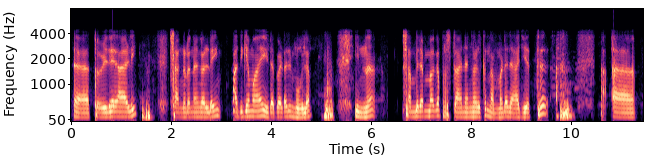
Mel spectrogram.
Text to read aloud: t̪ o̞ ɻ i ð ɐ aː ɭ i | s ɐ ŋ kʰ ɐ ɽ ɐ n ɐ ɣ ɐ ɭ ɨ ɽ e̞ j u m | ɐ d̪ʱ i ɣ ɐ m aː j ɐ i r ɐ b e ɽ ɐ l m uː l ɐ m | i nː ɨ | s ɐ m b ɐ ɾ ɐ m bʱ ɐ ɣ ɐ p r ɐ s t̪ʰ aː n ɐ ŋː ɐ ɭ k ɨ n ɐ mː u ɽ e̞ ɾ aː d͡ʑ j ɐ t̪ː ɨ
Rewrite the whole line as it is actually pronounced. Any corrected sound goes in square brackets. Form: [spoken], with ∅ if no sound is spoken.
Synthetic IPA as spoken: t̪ o̞ ɻ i ð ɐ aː ɭ i | s ɐ ŋ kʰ ɐ ɽ ɐ n ɐ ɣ ɐ ɭ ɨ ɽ e̞ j u m | ɐ d̪ʱ i ɣ ɐ m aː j ɐ i [ɽ] ɐ b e ɽ ɐ l m uː l ɐ m | i nː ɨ | s ɐ m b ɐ ɾ ɐ m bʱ ɐ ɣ ɐ p r ɐ s t̪ʰ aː n ɐ ŋː ɐ ɭ k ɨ n ɐ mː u ɽ e̞ ɾ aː d͡ʑ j ɐ t̪ː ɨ

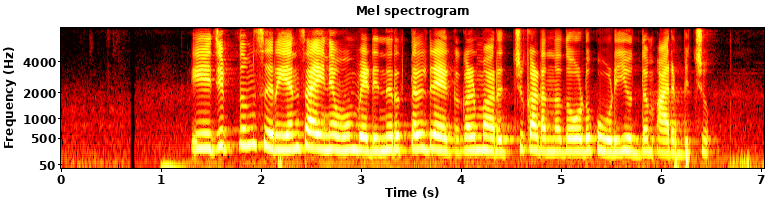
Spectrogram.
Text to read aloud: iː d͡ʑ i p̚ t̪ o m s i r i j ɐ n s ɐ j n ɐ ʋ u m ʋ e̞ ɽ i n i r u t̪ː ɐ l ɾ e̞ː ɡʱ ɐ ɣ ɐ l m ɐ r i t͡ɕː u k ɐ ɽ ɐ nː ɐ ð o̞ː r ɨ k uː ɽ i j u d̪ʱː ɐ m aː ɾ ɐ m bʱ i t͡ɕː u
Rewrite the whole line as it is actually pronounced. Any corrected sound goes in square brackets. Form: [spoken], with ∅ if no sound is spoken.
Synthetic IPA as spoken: iː d͡ʑ i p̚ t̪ [u] m s i r i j ɐ n s ɐ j n ɐ ʋ u m ʋ e̞ ɽ i n i r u t̪ː ɐ l ɾ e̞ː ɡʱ ɐ ɣ ɐ [ɭ] m ɐ r i t͡ɕː u k ɐ ɽ ɐ nː ɐ ð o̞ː [ɽ] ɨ k uː ɽ i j u d̪ʱː ɐ m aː ɾ ɐ m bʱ i t͡ɕː u

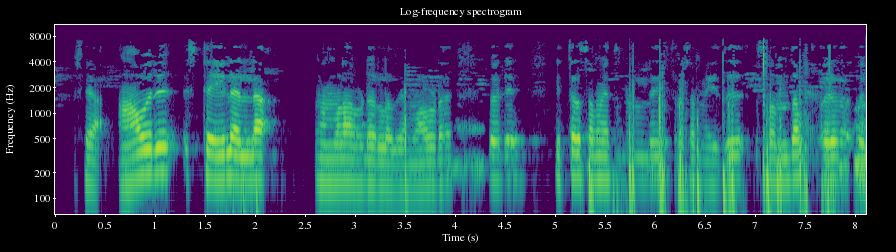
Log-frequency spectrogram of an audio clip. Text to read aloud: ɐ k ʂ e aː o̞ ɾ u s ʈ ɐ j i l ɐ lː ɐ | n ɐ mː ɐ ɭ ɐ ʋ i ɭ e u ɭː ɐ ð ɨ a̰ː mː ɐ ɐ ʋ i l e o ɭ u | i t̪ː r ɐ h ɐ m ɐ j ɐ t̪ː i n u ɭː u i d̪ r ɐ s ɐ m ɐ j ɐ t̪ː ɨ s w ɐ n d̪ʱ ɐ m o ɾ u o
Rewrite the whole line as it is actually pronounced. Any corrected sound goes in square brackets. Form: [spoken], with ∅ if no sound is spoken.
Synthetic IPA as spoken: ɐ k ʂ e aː o̞ ɾ u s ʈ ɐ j i l ɐ lː ɐ | n ɐ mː ɐ ɭ ɐ ʋ i [ɽ] e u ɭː ɐ ð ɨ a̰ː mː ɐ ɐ ʋ i [ɽ] e o [ɾ] u | i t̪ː r ɐ [s] ɐ m ɐ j ɐ t̪ː i n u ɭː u i [t̪] r ɐ s ɐ m ɐ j ɐ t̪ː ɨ s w ɐ n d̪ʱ ɐ m o ɾ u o

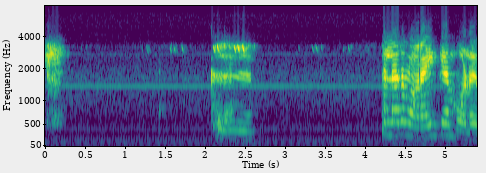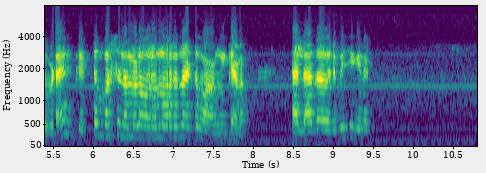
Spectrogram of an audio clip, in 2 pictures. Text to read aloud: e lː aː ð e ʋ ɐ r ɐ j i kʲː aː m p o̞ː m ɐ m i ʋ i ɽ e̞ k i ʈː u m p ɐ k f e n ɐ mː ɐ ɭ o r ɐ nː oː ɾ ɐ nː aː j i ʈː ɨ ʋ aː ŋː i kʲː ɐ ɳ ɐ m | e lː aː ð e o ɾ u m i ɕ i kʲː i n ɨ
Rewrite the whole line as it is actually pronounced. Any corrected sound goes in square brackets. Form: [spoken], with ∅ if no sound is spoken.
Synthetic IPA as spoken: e lː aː ð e ʋ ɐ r ɐ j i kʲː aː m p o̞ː [ɳ] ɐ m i ʋ i ɽ e̞ k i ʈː u m p ɐ k [ʂ] e n ɐ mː ɐ ɭ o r ɐ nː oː ɾ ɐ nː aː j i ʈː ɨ ʋ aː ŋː i kʲː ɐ ɳ ɐ m | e lː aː ð e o ɾ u m i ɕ i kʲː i n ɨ

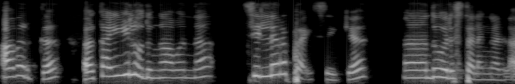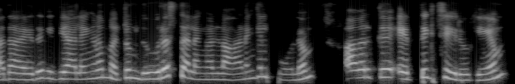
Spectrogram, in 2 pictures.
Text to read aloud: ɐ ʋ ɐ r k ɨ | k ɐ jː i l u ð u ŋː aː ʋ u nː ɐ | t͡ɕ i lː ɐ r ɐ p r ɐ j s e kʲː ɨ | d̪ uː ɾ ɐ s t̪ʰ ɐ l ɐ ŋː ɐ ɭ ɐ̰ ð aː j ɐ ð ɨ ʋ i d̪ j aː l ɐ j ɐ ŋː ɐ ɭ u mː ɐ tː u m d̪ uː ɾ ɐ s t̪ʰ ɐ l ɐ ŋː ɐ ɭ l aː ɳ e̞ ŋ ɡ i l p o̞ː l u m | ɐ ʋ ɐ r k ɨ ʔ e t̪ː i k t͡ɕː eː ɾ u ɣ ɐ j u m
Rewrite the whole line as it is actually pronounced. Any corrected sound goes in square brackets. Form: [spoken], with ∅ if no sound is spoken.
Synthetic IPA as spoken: ɐ ʋ ɐ r k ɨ | k ɐ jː i l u ð u ŋː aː ʋ u nː ɐ | t͡ɕ i lː ɐ r ɐ p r ɐ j s e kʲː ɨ | d̪ uː ɾ ɐ s t̪ʰ ɐ l ɐ ŋː ɐ ɭ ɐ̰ ð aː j ɐ ð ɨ ʋ i d̪ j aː l ɐ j ɐ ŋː ɐ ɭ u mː ɐ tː u m d̪ uː ɾ ɐ s t̪ʰ ɐ l ɐ ŋː ɐ ɭ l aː ɳ e̞ ŋ ɡ i l p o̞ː l u m | ɐ ʋ ɐ r k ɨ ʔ e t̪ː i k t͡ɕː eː ɾ u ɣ ɐ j u m

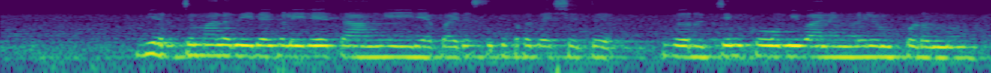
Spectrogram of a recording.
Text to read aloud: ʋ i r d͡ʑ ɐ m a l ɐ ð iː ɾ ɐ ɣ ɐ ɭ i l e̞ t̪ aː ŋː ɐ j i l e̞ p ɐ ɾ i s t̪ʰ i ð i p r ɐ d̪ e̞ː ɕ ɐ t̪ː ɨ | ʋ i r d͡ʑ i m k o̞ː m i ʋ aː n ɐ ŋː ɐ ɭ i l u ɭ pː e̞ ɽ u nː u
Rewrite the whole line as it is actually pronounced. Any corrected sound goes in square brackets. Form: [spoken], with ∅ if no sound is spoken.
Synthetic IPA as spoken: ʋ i r d͡ʑ ɐ m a l ɐ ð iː ɾ ɐ ɣ ɐ ɭ i l e̞ t̪ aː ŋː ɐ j i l e̞ p ɐ ɾ i s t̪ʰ i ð i p r ɐ d̪ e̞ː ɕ ɐ t̪ː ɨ | ʋ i r d͡ʑ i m k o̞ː m i ʋ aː n ɐ ŋː ɐ ɭ i l u ɭ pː e̞ ɽ u nː u

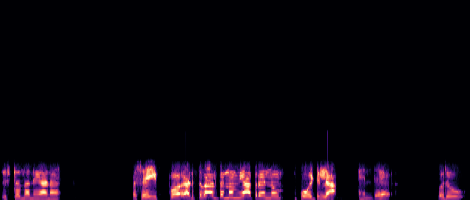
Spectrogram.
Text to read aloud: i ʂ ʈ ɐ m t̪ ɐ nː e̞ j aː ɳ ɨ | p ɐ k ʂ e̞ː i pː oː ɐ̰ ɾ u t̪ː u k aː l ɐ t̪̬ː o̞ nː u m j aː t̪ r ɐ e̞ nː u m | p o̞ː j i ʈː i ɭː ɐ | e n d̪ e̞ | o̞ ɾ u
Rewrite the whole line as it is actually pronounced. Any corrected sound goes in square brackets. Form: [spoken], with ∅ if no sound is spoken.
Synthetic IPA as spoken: i ʂ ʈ ɐ m t̪ ɐ nː e̞ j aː ɳ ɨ | p ɐ k ʂ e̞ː i pː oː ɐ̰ [ɽ] u t̪ː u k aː l ɐ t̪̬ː o̞ nː u m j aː t̪ r ɐ e̞ nː u m | p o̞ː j i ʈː i [lː] ɐ | e n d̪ e̞ | o̞ ɾ u

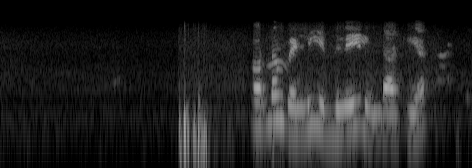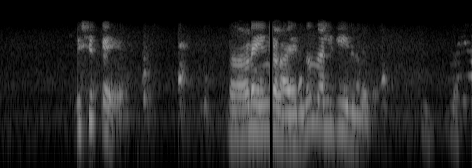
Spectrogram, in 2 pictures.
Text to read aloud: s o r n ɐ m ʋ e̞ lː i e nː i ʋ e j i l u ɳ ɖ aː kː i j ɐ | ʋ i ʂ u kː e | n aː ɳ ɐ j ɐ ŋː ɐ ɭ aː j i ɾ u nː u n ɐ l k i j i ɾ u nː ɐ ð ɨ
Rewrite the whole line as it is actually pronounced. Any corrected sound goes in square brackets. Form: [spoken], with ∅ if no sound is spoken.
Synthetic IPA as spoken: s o r n ɐ m ʋ e̞ [ɭː] i e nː i ʋ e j i l u ɳ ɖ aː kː i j ɐ | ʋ i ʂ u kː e | n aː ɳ ɐ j ɐ ŋː ɐ ɭ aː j i ɾ u nː u n ɐ l k i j i ɾ u nː ɐ ð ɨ

